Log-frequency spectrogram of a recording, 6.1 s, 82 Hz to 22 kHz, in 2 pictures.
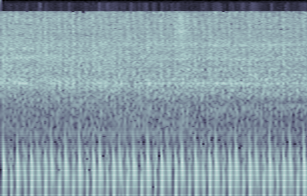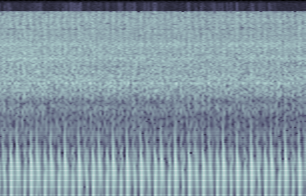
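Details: Triumph Scrambler 400X single on a cold start: fast, even thumping at idle with a light mechanical clatter on top; abnormal noise, cause unknown.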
